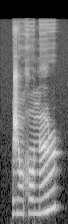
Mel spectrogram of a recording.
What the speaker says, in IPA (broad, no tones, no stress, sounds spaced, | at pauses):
ʒ ɔ̃ x ɔ n ə̃ ɹ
